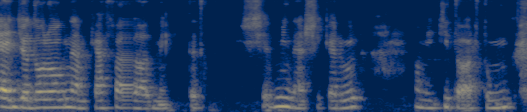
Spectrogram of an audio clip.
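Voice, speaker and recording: A woman's somewhat breathy, flat, monotone speech at a fairly slow pace, with long, frequent pauses and big swings in loudness. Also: medium pitch for a woman. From Hungary, Mátraalja village. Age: 30s. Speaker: entrepreneur and podcaster. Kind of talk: casual chat.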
